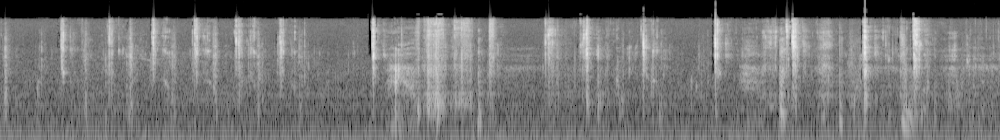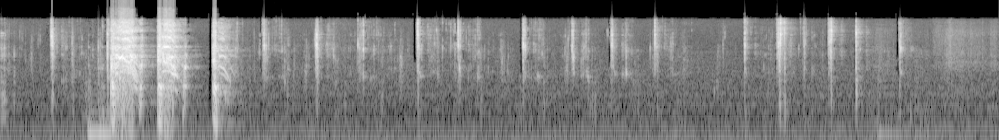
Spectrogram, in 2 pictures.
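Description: Close-miked mouth noises of a person eating braised pork ribs with rice: wet chewing, lip smacks and small clicks going on all the time. A loud cough-like burst from the eater comes about eleven seconds in.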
